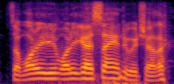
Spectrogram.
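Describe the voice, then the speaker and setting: A man running a tabletop game as game master, talking casually and haltingly and swearing freely. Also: a little high, a bit bright, clear, resonant tone, no room sound, muffled recording.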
